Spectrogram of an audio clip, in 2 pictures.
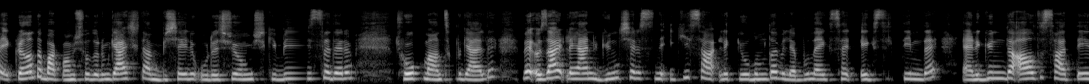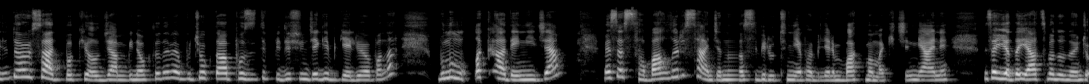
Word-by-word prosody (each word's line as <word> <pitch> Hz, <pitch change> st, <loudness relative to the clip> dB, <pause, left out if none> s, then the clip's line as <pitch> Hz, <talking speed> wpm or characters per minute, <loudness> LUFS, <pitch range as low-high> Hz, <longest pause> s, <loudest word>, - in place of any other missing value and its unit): Ekrana 265 Hz, +3 st, +2 dB
da -, -, 0 dB
bakmamış 225 Hz, -2 st, +1 dB
olurum. 230 Hz, 0 st, 0 dB
Gerçekten 250 Hz, -2 st, +1 dB
bir 215 Hz, -, -4 dB
şeyle 245 Hz, +2 st, 0 dB
uğraşıyormuş 230 Hz, +2 st, -2 dB
gibi 255 Hz, +2 st, -6 dB
hissederim. 270 Hz, +1 st, -1 dB, 0.4 s
Çok 260 Hz, +1 st, +4 dB
mantıklı 230 Hz, 0 st, 0 dB
geldi. 230 Hz, +8 st, 0 dB, 0.3 s
Ve 300 Hz, 0 st, +6 dB
özellikle 290 Hz, +3 st, +5 dB
yani 255 Hz, -1 st, +3 dB
gün 250 Hz, +6 st, -2 dB
içerisinde 275 Hz, -3 st, -4 dB
2 240 Hz, +5 st, -8 dB
saatlik 255 Hz, -6 st, -2 dB
yolumda 240 Hz, +4 st, +1 dB
bile 210 Hz, -4 st, -1 dB
bunu 240 Hz, 0 st, -1 dB
ekset 230 Hz, +1 st, -4 dB
eksilttiğimde 240 Hz, +5 st, -4 dB, 0.2 s
yani 215 Hz, +1 st, +1 dB
günde 280 Hz, +3 st, +1 dB
6 275 Hz, +5 st, +3 dB
saat 250 Hz, -6 st, -2 dB
değil 255 Hz, 0 st, 0 dB
de 265 Hz, -, -9 dB
4 340 Hz, -1 st, +1 dB
saat 285 Hz, -10 st, +4 dB
bakıyor 225 Hz, -1 st, -1 dB
olacağım 205 Hz, 0 st, -1 dB
bir 215 Hz, -, -2 dB
noktada. 220 Hz, +7 st, -2 dB
Ve 285 Hz, -4 st, 0 dB
bu 245 Hz, -, -5 dB
çok 285 Hz, +4 st, -3 dB
daha 260 Hz, -1 st, +5 dB
pozitif 260 Hz, +1 st, -4 dB
bir 230 Hz, -, -5 dB
düşünce 250 Hz, 0 st, -1 dB
gibi 240 Hz, -3 st, -3 dB
geliyor 205 Hz, -1 st, -2 dB
bana. 230 Hz, +1 st, -5 dB, 0.5 s
Bunu 290 Hz, +5 st, +1 dB
mutlaka 285 Hz, -1 st, 0 dB
deneyeceğim. 215 Hz, -, +2 dB, 0.5 s
Mesela 295 Hz, +4 st, +1 dB
sabahları 270 Hz, -, +1 dB
sence 210 Hz, -, -1 dB
nasıl 210 Hz, 0 st, -3 dB
bir 225 Hz, -, -2 dB
rutin 205 Hz, +1 st, -3 dB
yapabilirim 195 Hz, -1 st, -2 dB
bakmamak 200 Hz, -4 st, -1 dB
için? 200 Hz, +4 st, -6 dB
Yani, 205 Hz, +2 st, 0 dB, 0.3 s
mesela 280 Hz, +2 st, +6 dB
ya 260 Hz, -3 st, +6 dB
da -, -, +8 dB
yatmadan 235 Hz, -1 st, +3 dB
önce 205 Hz, +2 st, 0 dB
240 Hz, 180 wpm, -22 LUFS, 220-265 Hz, 0.5 s, da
